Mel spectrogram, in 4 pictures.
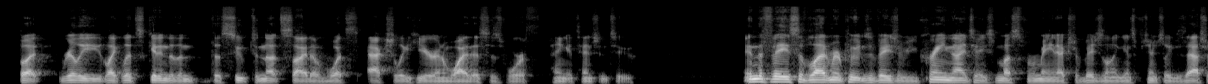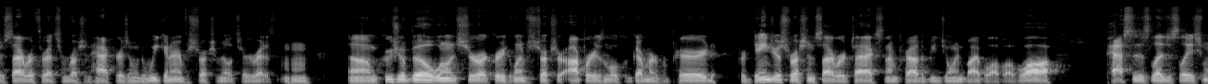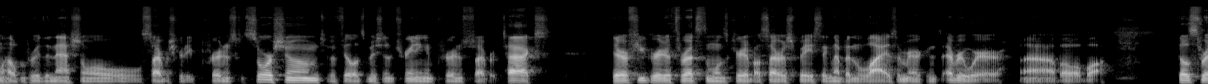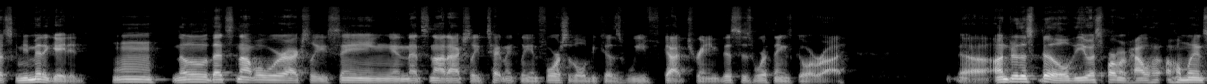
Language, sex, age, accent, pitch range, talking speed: English, male, 40-59, American, 80-95 Hz, 210 wpm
